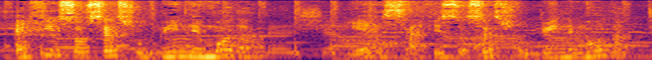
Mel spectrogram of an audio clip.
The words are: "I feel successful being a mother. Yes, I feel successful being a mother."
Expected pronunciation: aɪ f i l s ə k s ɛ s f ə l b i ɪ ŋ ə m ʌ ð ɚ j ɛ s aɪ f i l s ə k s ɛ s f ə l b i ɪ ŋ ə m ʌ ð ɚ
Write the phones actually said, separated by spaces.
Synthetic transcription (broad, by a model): aɪ f i l s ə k s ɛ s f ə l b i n ə m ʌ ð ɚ j ɛ s aɪ f i l s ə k s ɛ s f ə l b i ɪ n ə m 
